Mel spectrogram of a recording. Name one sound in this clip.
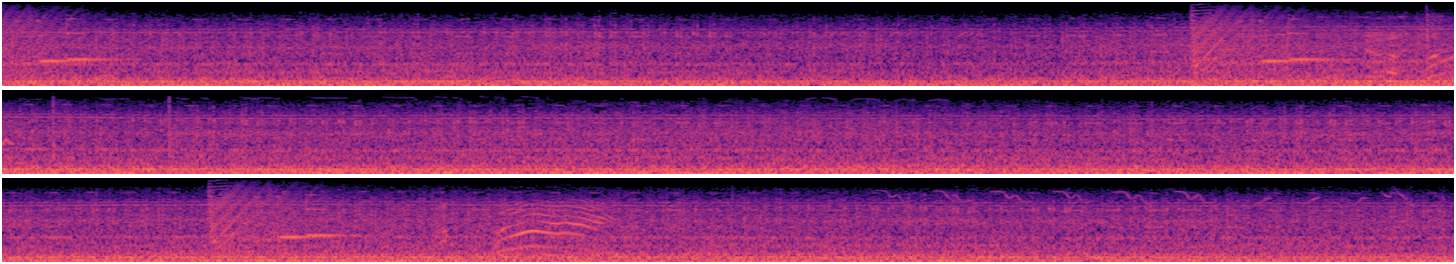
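An engine roars steadily.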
